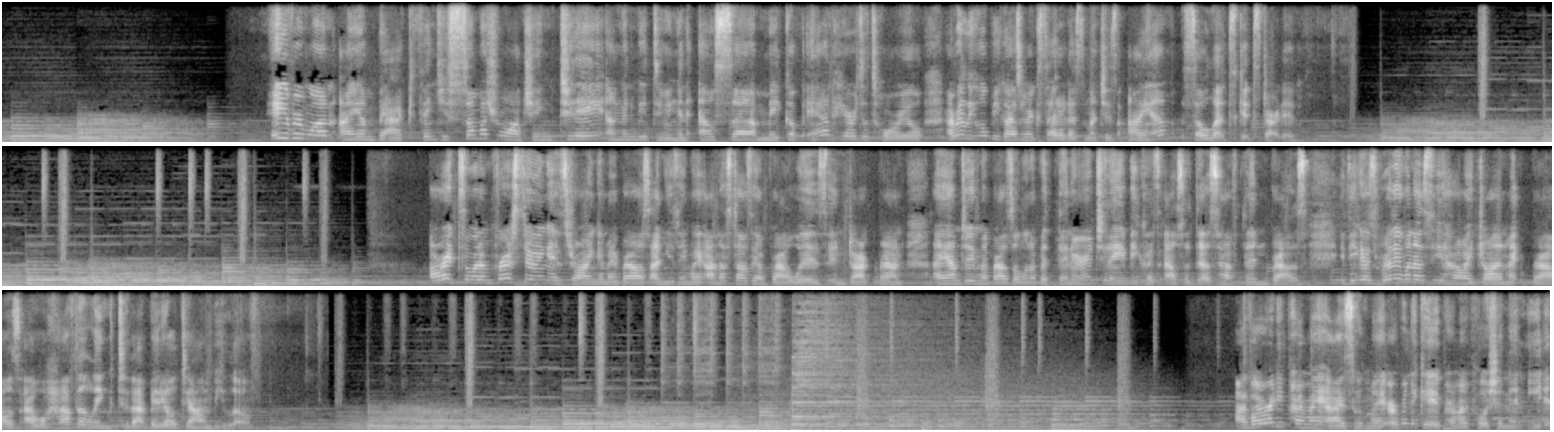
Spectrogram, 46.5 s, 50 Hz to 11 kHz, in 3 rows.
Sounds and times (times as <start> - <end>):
Ambient music: 0.0 - 46.4.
